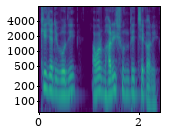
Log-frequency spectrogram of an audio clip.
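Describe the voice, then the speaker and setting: A man's voice: mid-range voice, lively intonation, quick pace, darkish tone, close to an everyday voice. Man reading as a naive, bewildered young man. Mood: hesitant, curious. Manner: earnest, questioning. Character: naive, bewildered young brother-in-law, earnest and curious. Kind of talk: dramatised audiobook reading.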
